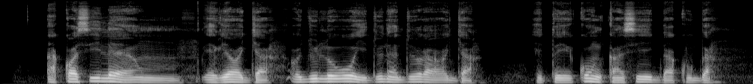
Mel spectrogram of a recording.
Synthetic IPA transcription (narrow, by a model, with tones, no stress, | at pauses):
a˨kɔ˧si˦i˦lɛ˦˨˧ũ˧e˨ɾe˨˧˦ɔ˧d͡ʒa˨o˧d͡ʒu˦lo˦wo˦˨i˨du˨˦nã˧du˦ɾa˦˨ɔ˧d͡ʒa˨ | e˨to˨je˨ko˦ŋ̩˨kã˧si˦i˦˨ɡ͡ba˨ku˨˦ɡ͡ba˧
